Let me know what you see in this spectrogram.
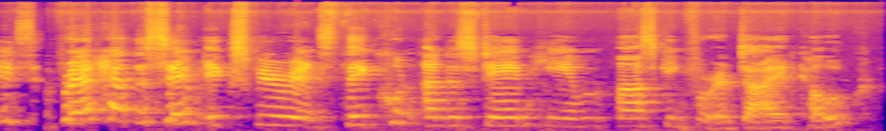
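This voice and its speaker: Over noticeable background noise, a woman with a high voice and lively intonation speaks at a fairly slow pace with hardly any pauses. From Burma. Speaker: IT engineer. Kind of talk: casual chat.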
